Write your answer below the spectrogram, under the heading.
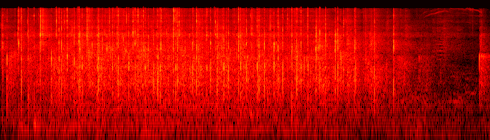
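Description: Audience applause, a dense patter of many hands clapping that starts at once and dies away about six to seven seconds in.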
